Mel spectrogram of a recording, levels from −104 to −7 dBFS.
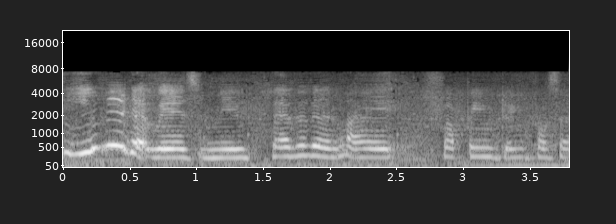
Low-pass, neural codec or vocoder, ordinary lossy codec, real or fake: none; codec, 16 kHz, 1.1 kbps, Voila-Tokenizer; none; fake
